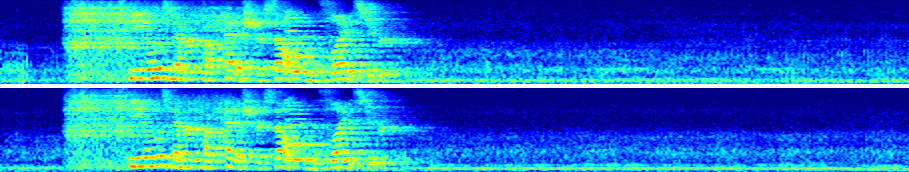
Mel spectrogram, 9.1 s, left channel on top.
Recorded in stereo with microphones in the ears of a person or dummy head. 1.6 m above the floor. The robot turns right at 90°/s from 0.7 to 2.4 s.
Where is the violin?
25° right (ahead or behind), 2.0 m.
